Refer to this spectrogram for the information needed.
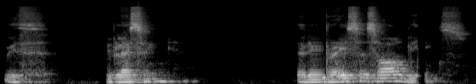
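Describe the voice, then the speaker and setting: A man leading a guided meditation as a swami, with measured, solemn phrasing and frequent pauses. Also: medium pitch, a little mellow. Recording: roomy, echoing indoor sound.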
